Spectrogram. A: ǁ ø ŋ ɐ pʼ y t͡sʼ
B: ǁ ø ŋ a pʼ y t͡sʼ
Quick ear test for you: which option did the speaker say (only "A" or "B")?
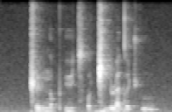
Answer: A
